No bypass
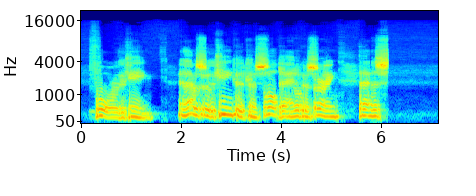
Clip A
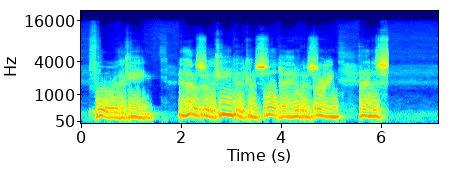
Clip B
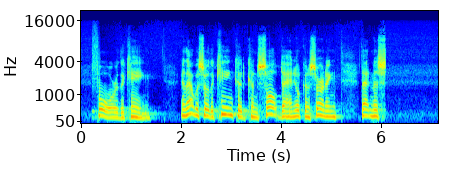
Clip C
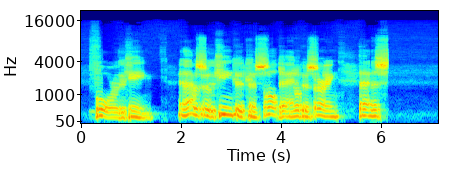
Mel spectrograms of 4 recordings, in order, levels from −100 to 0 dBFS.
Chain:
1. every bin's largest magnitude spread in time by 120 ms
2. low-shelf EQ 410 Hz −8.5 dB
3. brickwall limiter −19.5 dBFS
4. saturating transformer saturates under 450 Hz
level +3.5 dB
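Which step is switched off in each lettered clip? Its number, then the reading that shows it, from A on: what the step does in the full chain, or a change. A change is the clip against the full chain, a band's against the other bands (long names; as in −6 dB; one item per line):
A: 2, 2 kHz band −4.0 dB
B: 1, change in crest factor +3.0 dB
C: 4, change in integrated loudness +1.0 LU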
